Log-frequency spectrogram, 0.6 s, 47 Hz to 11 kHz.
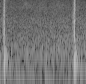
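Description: Two knocks on a century-old drowned spruce trunk standing in Lake Kaindy give short, hollow thuds centred near 200 Hz that die away almost at once. The trunk sounds hollow because the tree has been dead and withered for a long time.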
